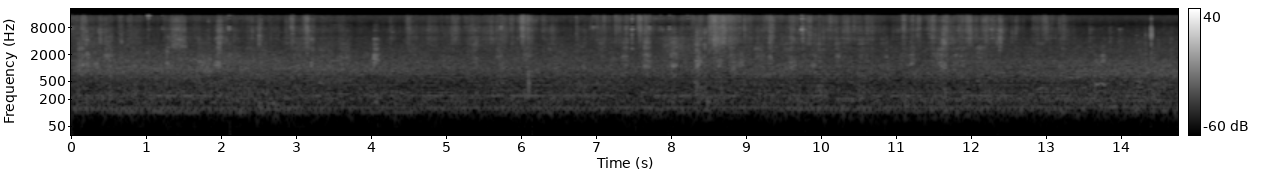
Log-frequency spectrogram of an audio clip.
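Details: A Mini Poodle and Wheaten Terriers at play, giving scattered short, harsh bursts and whimpering noises over a steady, hissy background, with no clear single bark standing out.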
